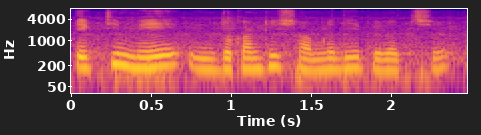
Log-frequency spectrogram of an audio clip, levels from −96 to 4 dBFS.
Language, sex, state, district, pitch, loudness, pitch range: Bengali, male, West Bengal, Cooch Behar, 165 Hz, -14 LUFS, 155-180 Hz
